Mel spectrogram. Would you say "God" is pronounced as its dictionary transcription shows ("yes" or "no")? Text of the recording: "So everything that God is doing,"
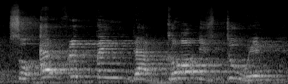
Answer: yes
